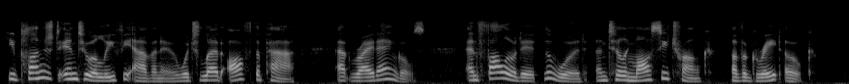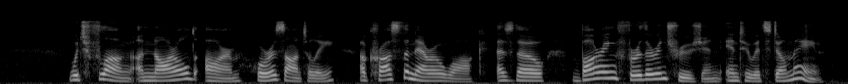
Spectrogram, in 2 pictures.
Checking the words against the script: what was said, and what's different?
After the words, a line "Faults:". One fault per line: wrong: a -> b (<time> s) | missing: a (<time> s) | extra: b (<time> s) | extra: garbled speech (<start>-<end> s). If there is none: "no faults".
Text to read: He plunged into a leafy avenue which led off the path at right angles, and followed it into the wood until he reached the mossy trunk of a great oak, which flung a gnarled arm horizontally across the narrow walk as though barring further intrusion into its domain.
He plunged into a leafy avenue which led off the path at right angles, and followed it the wood until mossy trunk of a great oak, which flung a gnarled arm horizontally across the narrow walk as though barring further intrusion into its domain.
Faults:
missing: into (5.4 s)
missing: he reached the (6.3 s)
